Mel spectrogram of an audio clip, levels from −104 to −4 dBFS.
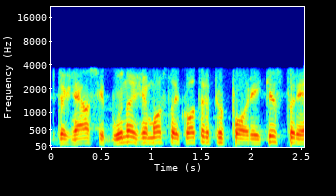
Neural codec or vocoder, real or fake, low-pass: none; real; 3.6 kHz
